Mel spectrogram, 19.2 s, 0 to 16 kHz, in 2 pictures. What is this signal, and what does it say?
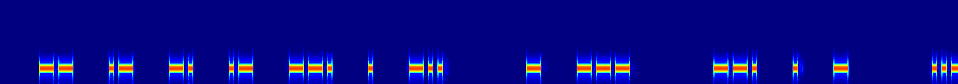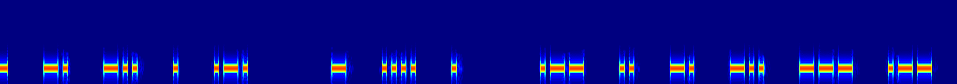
Morse code, heard as a keyed tone, about 25 wpm, spaced as for 16 wpm, 700 Hz. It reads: MANAGED TO GET UNDER THE WINDOW
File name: Pinocchio / Pinocchio ch6 10 25 ik1hge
